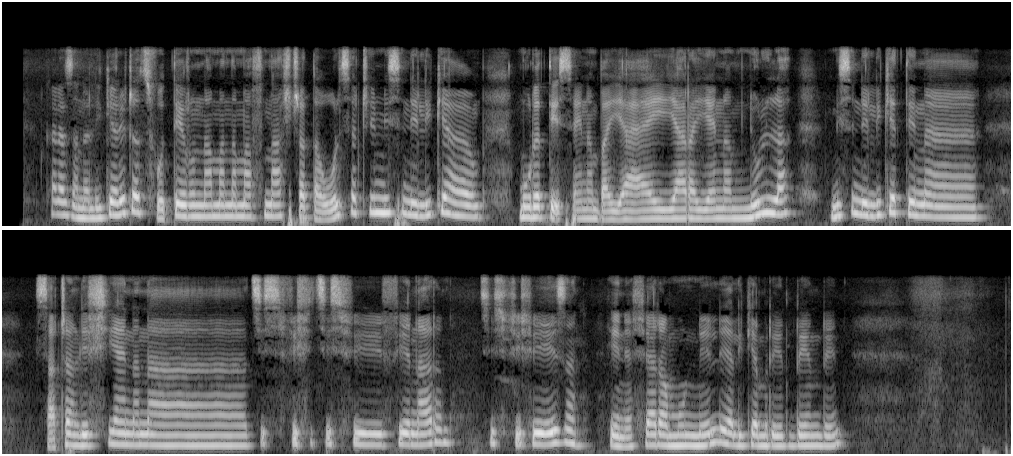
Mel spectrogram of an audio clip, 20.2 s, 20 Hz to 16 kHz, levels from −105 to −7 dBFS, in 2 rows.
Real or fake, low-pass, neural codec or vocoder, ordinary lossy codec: real; 7.2 kHz; none; none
